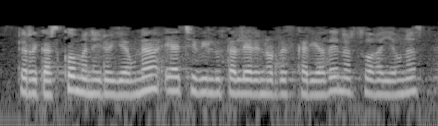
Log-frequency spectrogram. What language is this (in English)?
Basque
